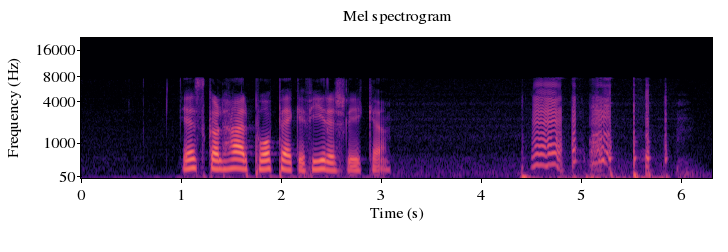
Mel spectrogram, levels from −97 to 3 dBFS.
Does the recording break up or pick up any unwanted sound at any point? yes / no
yes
